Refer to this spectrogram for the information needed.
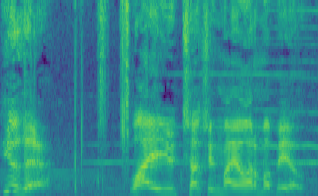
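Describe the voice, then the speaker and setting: An actor playing a fussy, indignant middle-aged gentleman writer in radio drama style, with haughty, florid, formal diction. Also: on the high side, expressive, moderate pace, soft background music. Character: pompous, fussy, indignant older gentleman writer who hates machines. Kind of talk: classic radio drama acting.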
